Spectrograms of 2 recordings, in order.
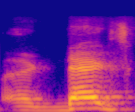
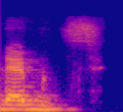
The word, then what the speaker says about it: debts: पता नहीं क्या, नहीं वो डेट्स को DEBTS है ना, तो वो B इज साइलेंट, तो बोलते हैं डेब्ट्स यानी B निकालते हैं, हालांकि B की आवाज निकालनी नहीं है।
